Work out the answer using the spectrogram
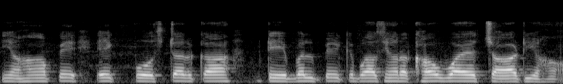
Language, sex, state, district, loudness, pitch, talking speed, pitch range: Hindi, male, Bihar, Kaimur, -16 LUFS, 150 Hz, 160 wpm, 145-155 Hz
